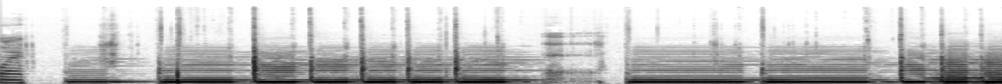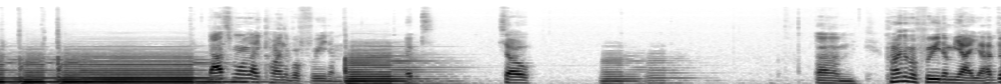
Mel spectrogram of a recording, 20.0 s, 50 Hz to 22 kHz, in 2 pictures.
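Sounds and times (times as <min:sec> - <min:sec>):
synthesized ship's horn blasts: 0:00.6 - 0:05.6, 0:06.3 - 0:14.9, 0:16.0 - 0:17.2.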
